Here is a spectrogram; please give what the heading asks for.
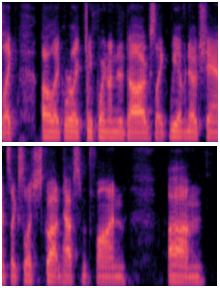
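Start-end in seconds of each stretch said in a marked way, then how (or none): none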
